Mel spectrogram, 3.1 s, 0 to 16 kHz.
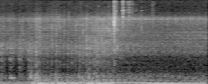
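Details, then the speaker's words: Audi A2 1.4 TDI, low fuel in tank, started using starting spray: diesel cranks about four seconds with rough, uneven churn before catching into a low idle; owner suspects a worn Pierburg tandem pump at 418,000 km; hard starting. "And first it won't start, but after about 4 seconds of starting, it should start."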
